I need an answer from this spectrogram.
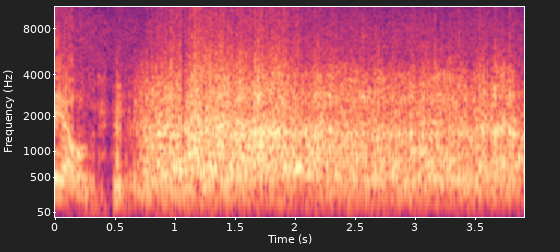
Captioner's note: audience laughter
